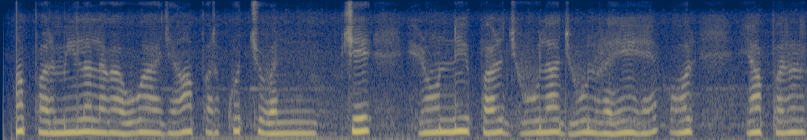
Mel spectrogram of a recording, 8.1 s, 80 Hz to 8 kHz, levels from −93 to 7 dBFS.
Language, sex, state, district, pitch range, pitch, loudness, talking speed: Hindi, female, Maharashtra, Aurangabad, 235-255 Hz, 245 Hz, -24 LUFS, 140 wpm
